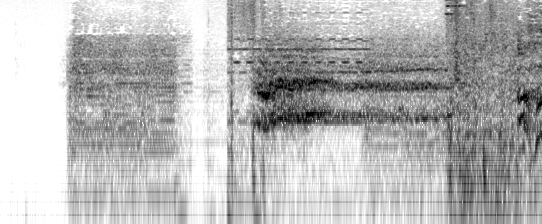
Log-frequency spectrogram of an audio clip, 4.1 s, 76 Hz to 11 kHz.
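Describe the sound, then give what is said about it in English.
A car crash sound effect for the "Car Wreck of the Day" segment on ESPN 975 radio: a sudden burst of noise, a brief pause, then a loud, sustained crunch of smashing and shattering with a harsh, high squealing tone running through it. “Let's get to the car wreck of the day.”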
